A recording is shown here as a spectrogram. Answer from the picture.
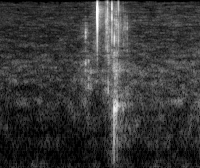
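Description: Near silence with one faint, short mouth noise from the narrator a little after halfway: a sharp click followed by a brief lip-smack-like sound.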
